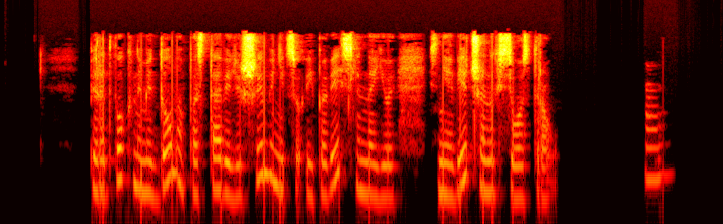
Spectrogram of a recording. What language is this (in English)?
Belarusian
